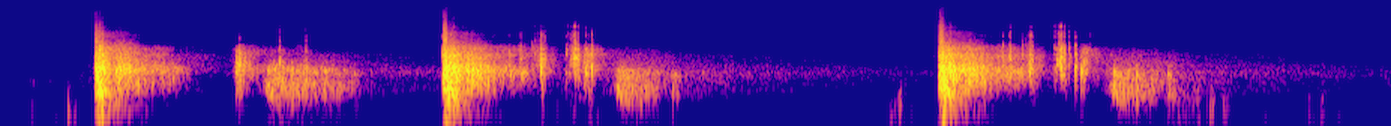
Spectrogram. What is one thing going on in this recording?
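A rifle fires loud shots that echo across a valley.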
